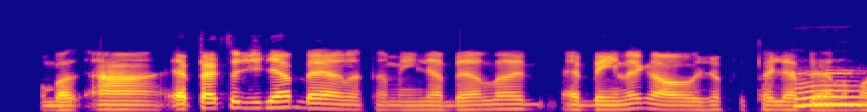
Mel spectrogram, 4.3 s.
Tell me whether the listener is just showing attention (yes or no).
no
